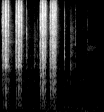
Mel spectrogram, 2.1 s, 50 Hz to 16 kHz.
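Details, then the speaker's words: Nikon Z6 after repair of its water-corroded power switch flex cable (cleaned, switch contact replaced), which had caused noise after shutdown: crisp clicks and a faint whir on power on and off, with no abnormal noise. "然后关机，没有再出现之前的情况。"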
